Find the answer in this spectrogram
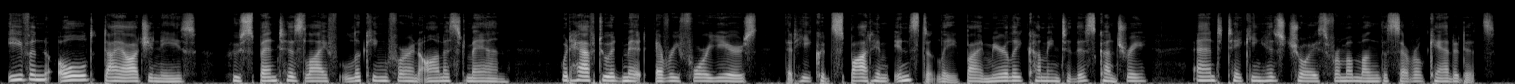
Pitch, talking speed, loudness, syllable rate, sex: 160 Hz, 160 wpm, -22 LUFS, 4.8 syllables/s, female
